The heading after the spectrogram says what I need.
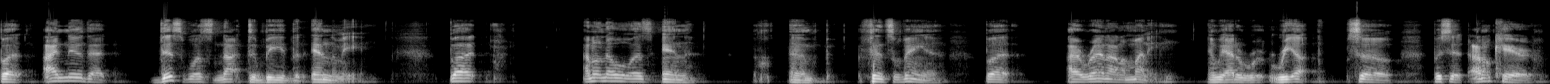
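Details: Adult man with aphasia after a stroke; post-stroke aphasia.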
